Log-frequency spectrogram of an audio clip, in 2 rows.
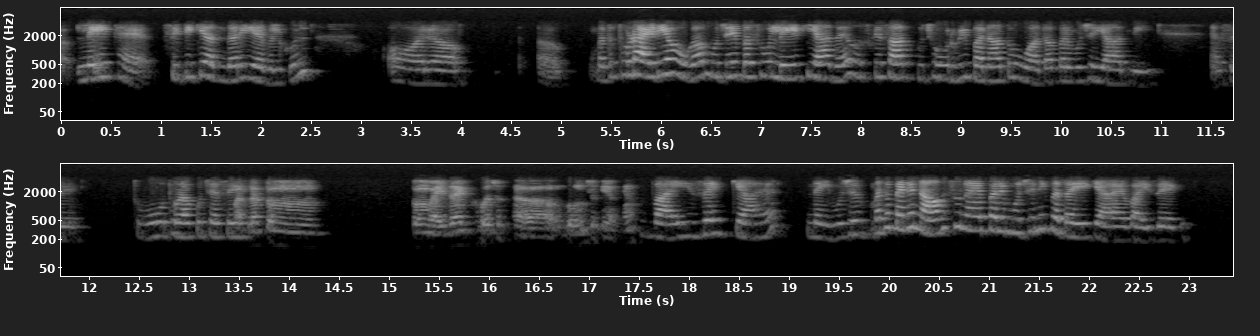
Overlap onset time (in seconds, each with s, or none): none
